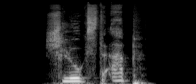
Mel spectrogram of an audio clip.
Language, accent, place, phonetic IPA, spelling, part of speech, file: German, Germany, Berlin, [ˌʃluːkst ˈap], schlugst ab, verb, De-schlugst ab.ogg
- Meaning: second-person singular preterite of abschlagen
